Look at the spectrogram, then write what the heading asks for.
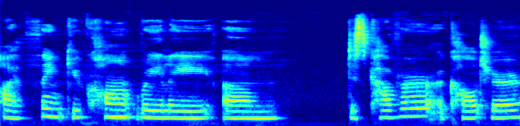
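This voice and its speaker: Somewhat breathy, a woman with a German accent speaks in a monotone, flat intonation. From Germany. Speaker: university student. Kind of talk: personal interview monologue. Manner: halting, with many fillers.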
